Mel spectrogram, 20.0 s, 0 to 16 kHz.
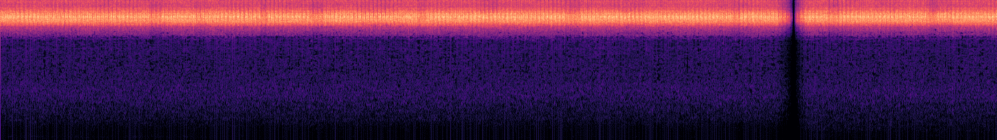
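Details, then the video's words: Crickets chirping in a dense, unbroken chorus: a steady, very high-pitched shimmering trill that holds at one pitch throughout, broken only by a brief gap of near-silence about three-quarters of the way through, with no other sounds. "Most relaxing cricket sound for 8 hours"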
